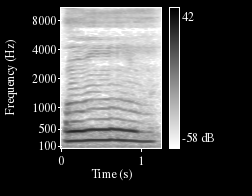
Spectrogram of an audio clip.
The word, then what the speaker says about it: ओम: अब ओम को लिखना, अब इसका उच्चारण हम कैसे करते हैं? यहाँ पर ओ जो स्वर है वो दुगुना तिगुना होता जाता है, उस स्वर की जो है वो बार बार उसकी आवृत्ति होती है।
